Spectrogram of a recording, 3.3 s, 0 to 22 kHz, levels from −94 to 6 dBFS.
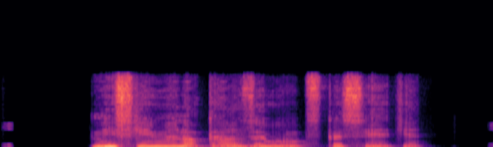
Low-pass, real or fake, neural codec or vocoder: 10.8 kHz; fake; codec, 24 kHz, 0.9 kbps, WavTokenizer, medium music audio release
